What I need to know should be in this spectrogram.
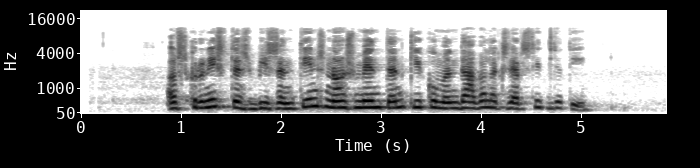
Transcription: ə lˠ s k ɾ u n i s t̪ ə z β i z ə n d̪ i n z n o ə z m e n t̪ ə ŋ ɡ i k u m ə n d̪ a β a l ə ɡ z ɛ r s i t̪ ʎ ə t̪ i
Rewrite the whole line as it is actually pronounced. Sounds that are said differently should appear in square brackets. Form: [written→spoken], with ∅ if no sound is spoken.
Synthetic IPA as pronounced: ə lˠ s k ɾ u n i s t̪ ə z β i z ə n [d̪→t̪] i n z n o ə z m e n t̪ ə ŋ [ɡ→k] i k u m ə n d̪ a β [a→ə] l ə ɡ z ɛ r s i t̪ ʎ ə t̪ i

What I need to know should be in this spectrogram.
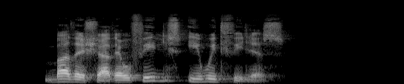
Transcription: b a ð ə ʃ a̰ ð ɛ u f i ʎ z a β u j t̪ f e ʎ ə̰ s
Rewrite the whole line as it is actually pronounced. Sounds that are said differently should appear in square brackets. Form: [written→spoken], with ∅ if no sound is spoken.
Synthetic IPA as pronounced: b a ð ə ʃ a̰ ð ɛ [u→w] f i ʎ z [a→i] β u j t̪ f [e→i] ʎ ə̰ s

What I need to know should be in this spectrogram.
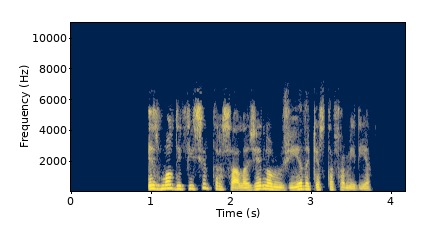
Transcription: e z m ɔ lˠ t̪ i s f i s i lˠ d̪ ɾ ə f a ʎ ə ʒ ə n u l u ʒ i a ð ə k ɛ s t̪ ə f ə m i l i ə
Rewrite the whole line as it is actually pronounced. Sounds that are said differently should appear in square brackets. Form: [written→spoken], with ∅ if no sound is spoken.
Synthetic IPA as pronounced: e z m ɔ lˠ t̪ i [s→∅] f i s i lˠ [d̪→t̪] ɾ ə [f→s] a [ʎ→l] ə ʒ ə n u l u ʒ i [a→ə] ð ə k ɛ s t̪ ə f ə m i l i ə

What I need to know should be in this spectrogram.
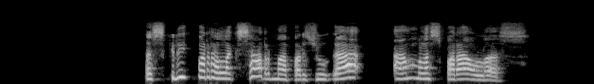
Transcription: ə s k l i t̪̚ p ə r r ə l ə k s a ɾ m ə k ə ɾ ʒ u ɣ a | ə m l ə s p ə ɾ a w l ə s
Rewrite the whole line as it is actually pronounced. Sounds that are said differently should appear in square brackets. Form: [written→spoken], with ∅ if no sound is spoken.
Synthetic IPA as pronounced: ə s k [l→ɾ] i t̪̚ p ə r r ə l ə k s a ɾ m ə [k→p] ə ɾ ʒ u ɣ a | ə m l ə s p ə ɾ a w l ə s

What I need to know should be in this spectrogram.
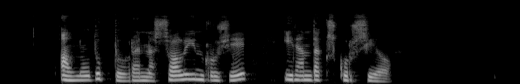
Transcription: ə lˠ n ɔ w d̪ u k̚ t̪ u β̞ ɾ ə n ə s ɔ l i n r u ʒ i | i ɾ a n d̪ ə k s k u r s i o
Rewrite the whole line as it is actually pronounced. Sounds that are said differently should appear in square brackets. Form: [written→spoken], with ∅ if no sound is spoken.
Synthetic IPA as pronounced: ə lˠ n ɔ w d̪ u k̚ t̪ u β̞ ɾ ə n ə s ɔ l i n r u ʒ [i→e] | i ɾ a n d̪ ə k s k u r s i o

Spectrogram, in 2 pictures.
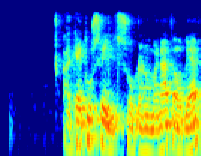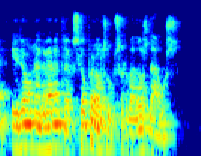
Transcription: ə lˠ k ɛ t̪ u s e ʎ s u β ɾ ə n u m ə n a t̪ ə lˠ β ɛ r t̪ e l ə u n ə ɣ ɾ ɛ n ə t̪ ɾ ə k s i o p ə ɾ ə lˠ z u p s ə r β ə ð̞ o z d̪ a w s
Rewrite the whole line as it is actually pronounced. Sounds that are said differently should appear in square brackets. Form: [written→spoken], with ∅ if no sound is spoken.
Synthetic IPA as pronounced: ə [lˠ→∅] k ɛ t̪ u s e ʎ s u β ɾ ə n u m ə n a t̪ ə lˠ β ɛ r t̪ e [l→ɾ] ə u n ə ɣ ɾ [ɛ→a] n ə t̪ ɾ ə k s i o p ə ɾ ə lˠ z u p s ə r β ə ð̞ o z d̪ a w s

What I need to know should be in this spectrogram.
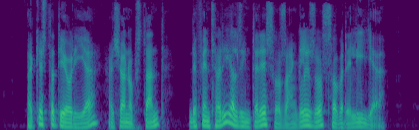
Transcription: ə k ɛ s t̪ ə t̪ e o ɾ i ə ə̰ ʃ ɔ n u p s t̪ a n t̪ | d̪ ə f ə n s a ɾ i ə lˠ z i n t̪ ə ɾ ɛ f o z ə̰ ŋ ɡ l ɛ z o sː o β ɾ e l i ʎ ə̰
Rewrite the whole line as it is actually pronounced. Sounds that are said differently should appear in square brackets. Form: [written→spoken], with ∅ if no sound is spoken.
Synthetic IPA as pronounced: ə k ɛ s t̪ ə t̪ e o ɾ i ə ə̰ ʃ ɔ n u p s t̪ a n t̪ | d̪ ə f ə n s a ɾ i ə lˠ z i n t̪ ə ɾ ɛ [f→s] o z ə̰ ŋ ɡ l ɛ z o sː o β ɾ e l i ʎ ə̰

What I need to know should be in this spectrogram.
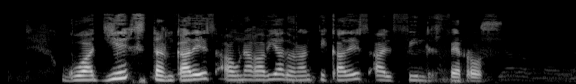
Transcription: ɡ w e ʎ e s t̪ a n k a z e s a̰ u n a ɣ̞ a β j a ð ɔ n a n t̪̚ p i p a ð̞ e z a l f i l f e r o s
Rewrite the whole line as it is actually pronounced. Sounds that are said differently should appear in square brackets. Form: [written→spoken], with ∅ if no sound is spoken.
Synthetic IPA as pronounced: ɡ w [e→a] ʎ e s t̪ a [n→ŋ] k a [z→ð] e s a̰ u n a ɣ̞ a β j a ð [ɔ→o] n a n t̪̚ p i [p→k] a ð̞ e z a l f i l f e r o s

